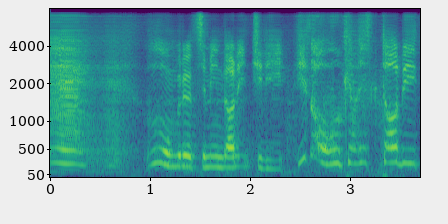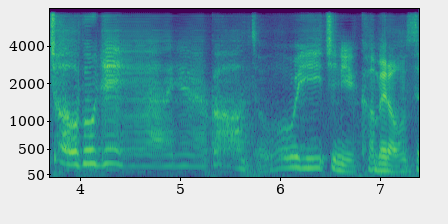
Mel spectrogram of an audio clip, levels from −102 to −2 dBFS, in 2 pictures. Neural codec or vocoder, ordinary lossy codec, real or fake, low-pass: codec, 16 kHz, about 1 kbps, DyCAST, with the encoder's durations; none; fake; 7.2 kHz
